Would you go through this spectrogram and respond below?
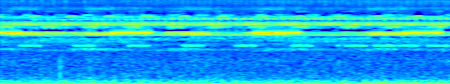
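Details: Crickets in a tranquil park in the evening, producing a bright, unbroken high trill with short rhythmic chirps layered on top, loudness nearly constant, a soft low hum of background noise below.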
